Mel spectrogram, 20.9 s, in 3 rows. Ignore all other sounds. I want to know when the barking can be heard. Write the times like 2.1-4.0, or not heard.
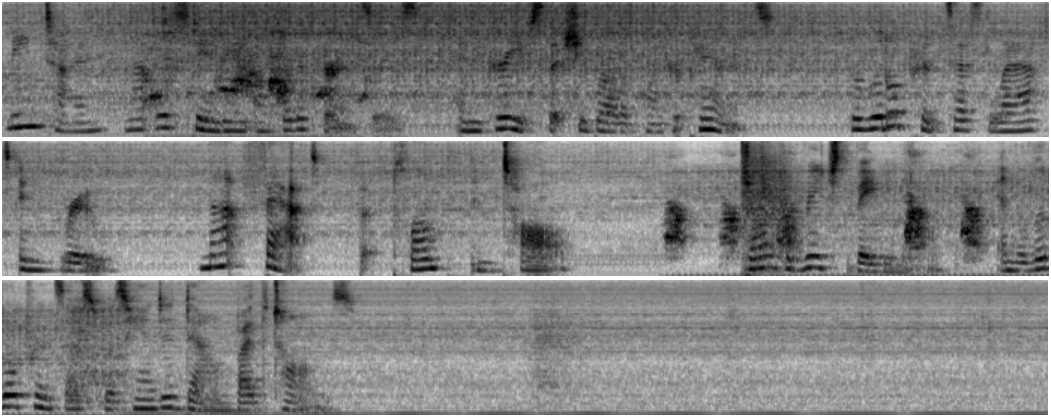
0.9-2.5, 11.4-12.4, 13.0-13.8.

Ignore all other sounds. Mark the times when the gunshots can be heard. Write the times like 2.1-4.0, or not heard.
11.9-12.4.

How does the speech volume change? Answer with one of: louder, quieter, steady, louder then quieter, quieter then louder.
steady.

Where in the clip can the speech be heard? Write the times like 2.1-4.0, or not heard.
0.0-10.8, 11.9-16.3.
